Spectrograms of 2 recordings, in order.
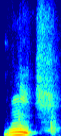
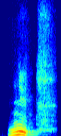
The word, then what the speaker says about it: Nietzsche: Esse tanto de letra, você pronuncia só Nietzsche. Friedrich Nietzsche. N-I-T-I é o que você vai pronunciar. Nietzsche.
